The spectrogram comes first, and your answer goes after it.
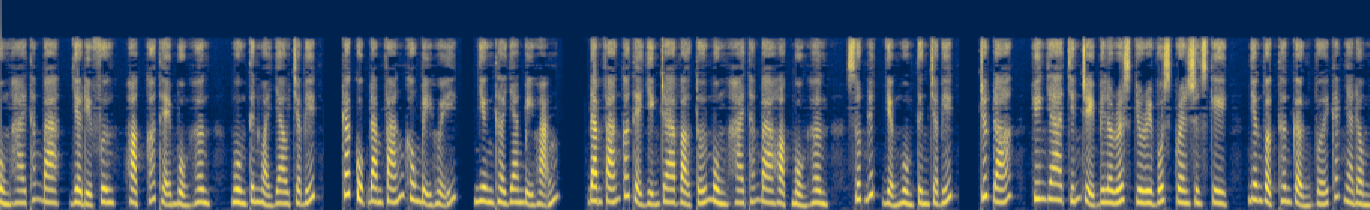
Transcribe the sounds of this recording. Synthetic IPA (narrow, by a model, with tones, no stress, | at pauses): ʊ˨˩ŋ͡mɦaː˧jt̪ʰaː˨˦ŋɓaː˧zəː˨˩ɗḭ˧˨əfɨ˧əŋhwa˨˩kːɔ˨˦t̪ʰe˧˩mṵ˧˩ənɦəː˧n | ŋu˨˩ənt̪i˧nŋwa̰ː˧˨jzaː˧wt͡ɕɔ˧ɓi˦˥ət̚ | kaː˦˥kːu˨˩ək̚ɗaː˨˩mfaː˨˦nxə˧wŋ͡mɓḭ˧˨ɦwḭ˧˥ | ɲɨ˧ŋt̪ʰəː˨˩jzaː˧nɓḭ˧˨ɦwa̰ː˧˩ŋ | ɗaː˨˩mfaː˨˦nkɔ˨˦t̪ʰe˧˩zḭ˧˥ənzaː˧vaː˨˩wt̪o˨˦jmʊ˨˩ŋ͡mhaː˧jt̪ʰaː˨˦ŋɓaː˧ɦwa˨˩k̚mu˧˩ənɦəː˧n | so˦˥t̚ni˦˥t̚zə̰˧˥nŋu˨˩ənt̪ï˧nt͡ɕɔ˧ɓi˦˥ət̚ | t͡ɕɨ˦˥ək̚ɗɔ˨˦ | t͡ɕwi˧ənzaː˧t͡ɕï˨˦ŋ̟t͡ɕḭ˧˨ɓi˧la˧zu˦˥szu˧zi˧vu˦˥skzɛ˧nsi˧nski˧ | ɲə˧nvə˨˩t̚t̪ʰə˧nkə̰˧˨nvəː˨˦jkaː˦˥k̚ɲaː˨˩ɗə˨˩wŋ͡m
